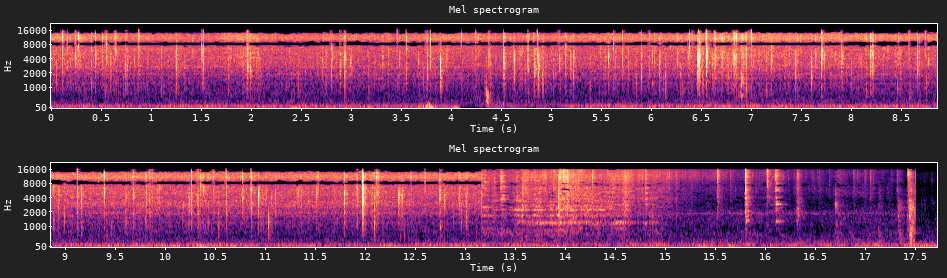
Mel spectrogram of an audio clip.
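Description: A preserved egg frying in a pan sizzles steadily with crackling pops and faint ticks, a quiet continuous hiss broken by one brief clunk near the start.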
